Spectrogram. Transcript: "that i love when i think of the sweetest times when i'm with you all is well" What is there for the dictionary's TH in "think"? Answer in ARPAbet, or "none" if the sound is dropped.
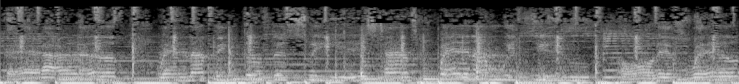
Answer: TH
